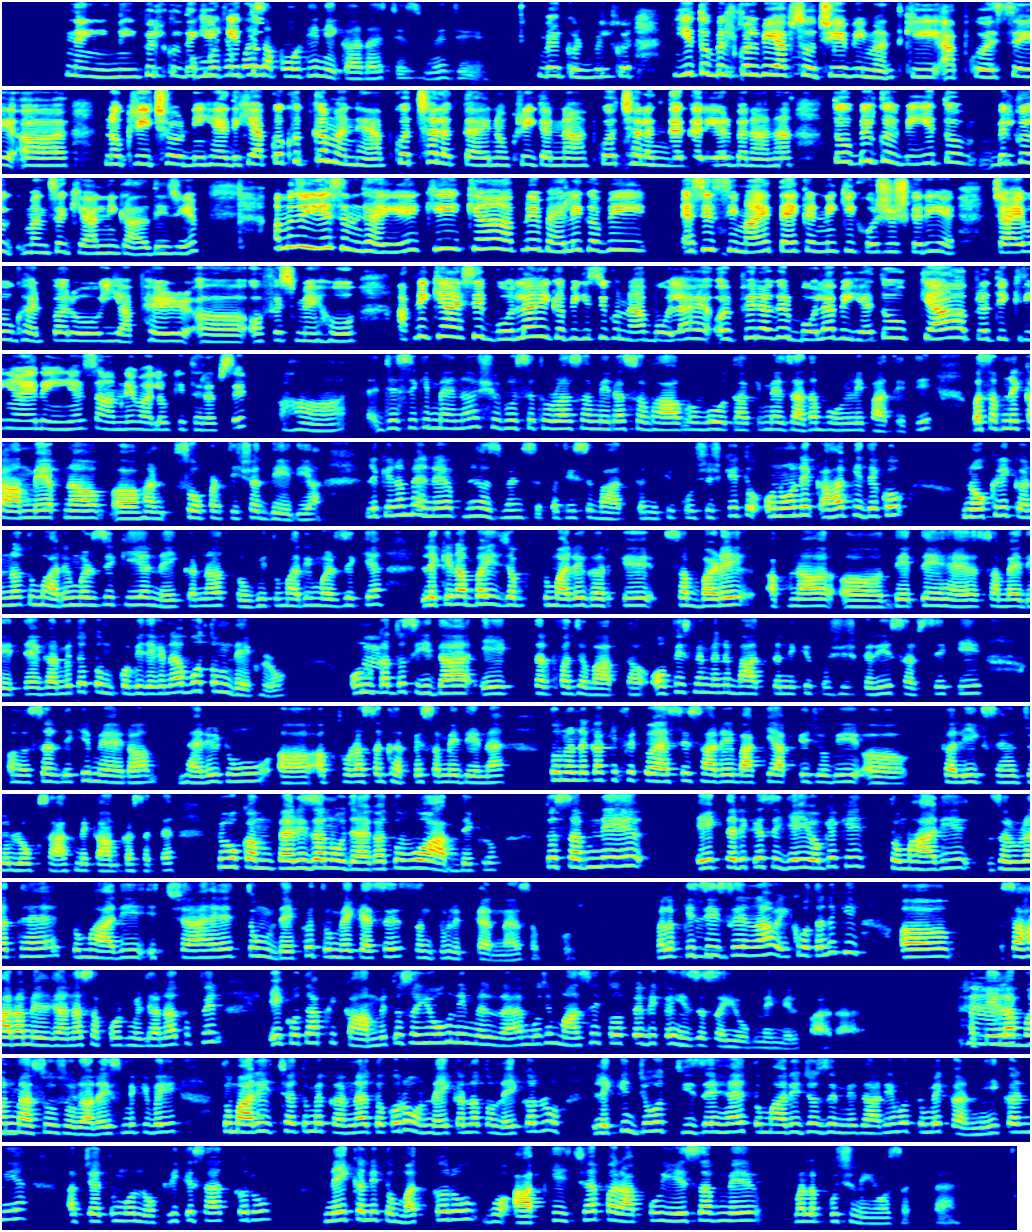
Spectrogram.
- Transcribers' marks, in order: in English: "सपोर्ट"; in English: "करियर"; in English: "ऑफ़िस"; in English: "हसबैंड"; in English: "ऑफिस"; in English: "मैरिड"; in English: "कलीग्स"; in English: "कंपैरिज़न"; in English: "सपोर्ट"
- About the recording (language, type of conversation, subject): Hindi, advice, बॉस और परिवार के लिए सीमाएँ तय करना और 'ना' कहना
